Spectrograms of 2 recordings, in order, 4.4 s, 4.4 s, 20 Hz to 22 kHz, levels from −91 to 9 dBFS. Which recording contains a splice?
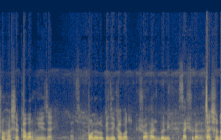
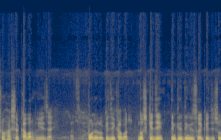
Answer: first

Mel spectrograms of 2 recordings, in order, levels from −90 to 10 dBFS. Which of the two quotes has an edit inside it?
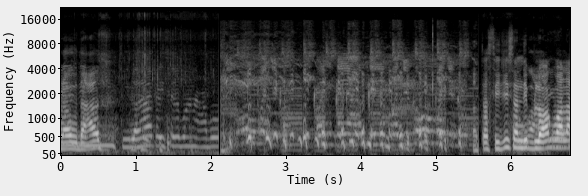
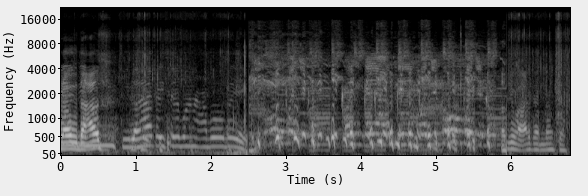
first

